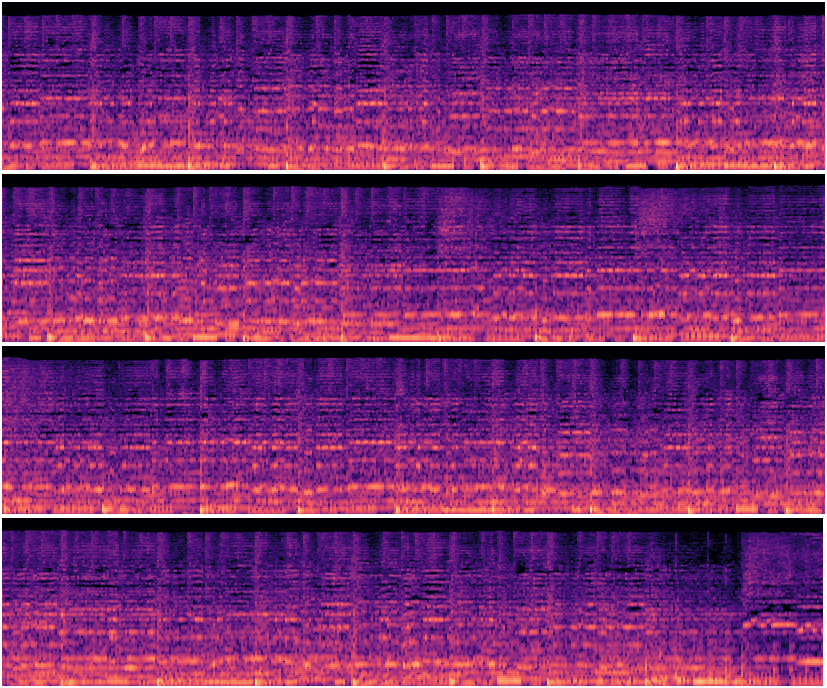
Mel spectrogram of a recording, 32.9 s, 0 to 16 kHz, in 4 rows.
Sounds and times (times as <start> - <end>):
Traditional music: 0.0 - 32.9.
